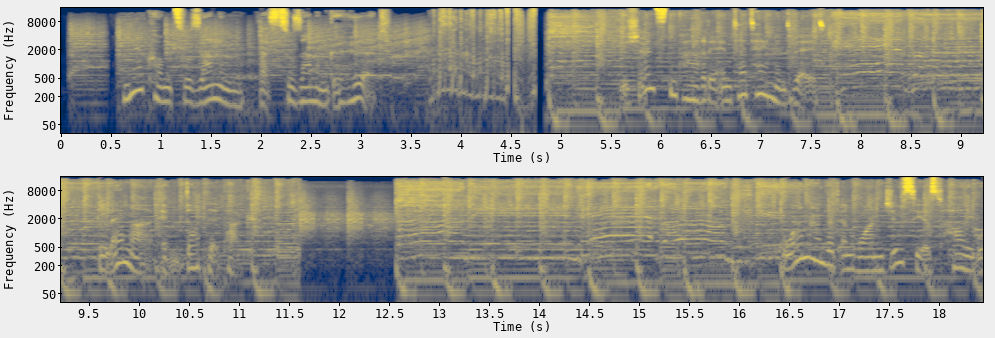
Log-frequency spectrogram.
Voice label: TV TRAILER; viva; 101 juiciest Hollywood hookups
